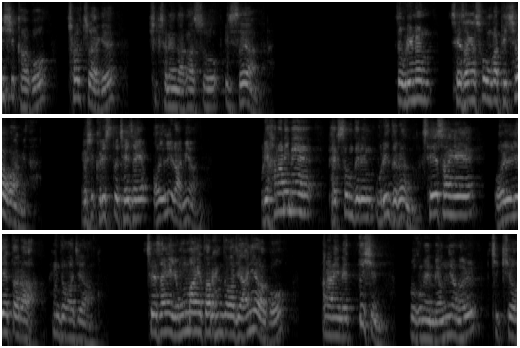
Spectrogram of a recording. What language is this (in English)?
Korean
